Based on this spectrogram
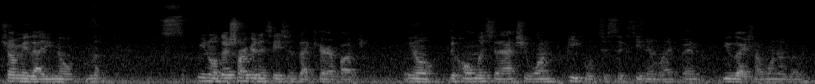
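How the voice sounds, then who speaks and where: A man rattles along at a very fast pace in a medium pitch with monotone, flat intonation, with audible room echo and noticeable background noise. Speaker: formerly homeless student. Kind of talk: board Q&A testimony. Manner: hesitant, many fillers.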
